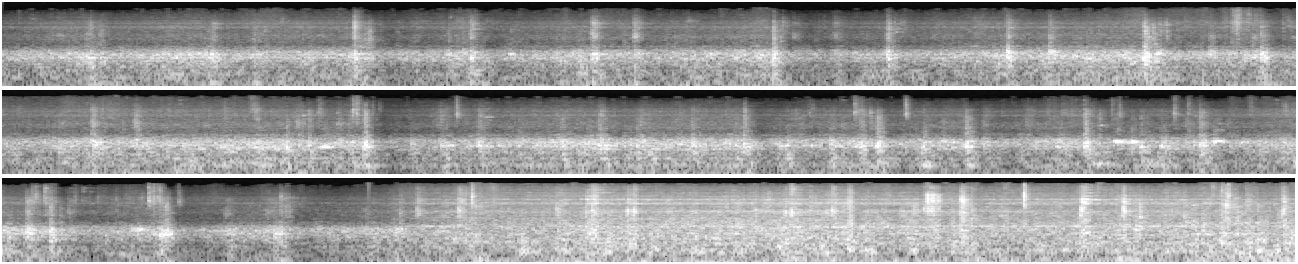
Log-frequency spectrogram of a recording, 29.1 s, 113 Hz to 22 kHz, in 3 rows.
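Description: Corris Railway narrow-gauge train rolling along its 2 ft 3 in track: a steady running rattle and rumble of the coach, with irregular sharp clicks of the wheels over rail joints. About three-quarters of the way through, the rumble becomes louder and deeper.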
